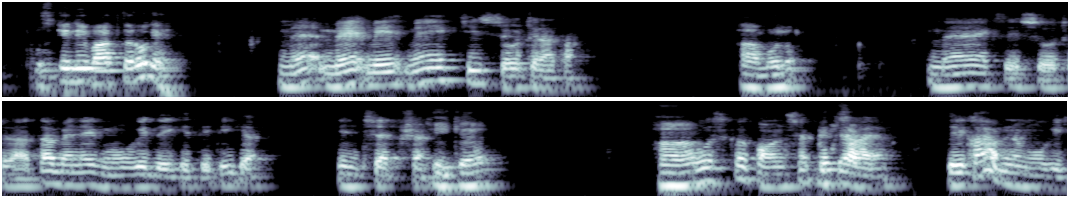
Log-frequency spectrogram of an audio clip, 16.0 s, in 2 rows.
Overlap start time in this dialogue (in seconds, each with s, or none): none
